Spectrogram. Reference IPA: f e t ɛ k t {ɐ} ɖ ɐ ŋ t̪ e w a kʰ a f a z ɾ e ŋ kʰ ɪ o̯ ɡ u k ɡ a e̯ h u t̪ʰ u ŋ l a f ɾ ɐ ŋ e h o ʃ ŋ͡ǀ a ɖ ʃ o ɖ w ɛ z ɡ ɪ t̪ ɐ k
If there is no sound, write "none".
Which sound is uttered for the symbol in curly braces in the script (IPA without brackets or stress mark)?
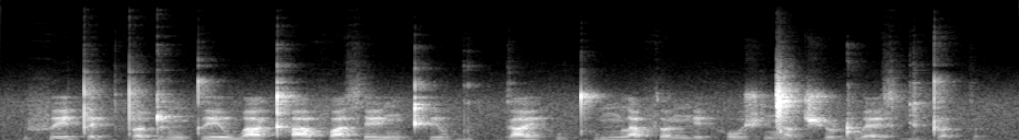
a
